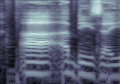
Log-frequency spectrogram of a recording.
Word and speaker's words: Ibiza: Ibiza, yeah.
